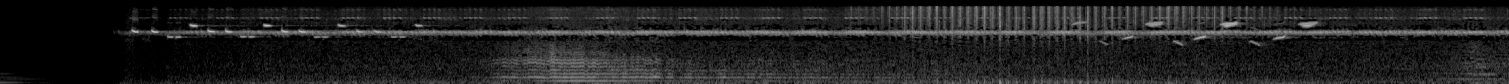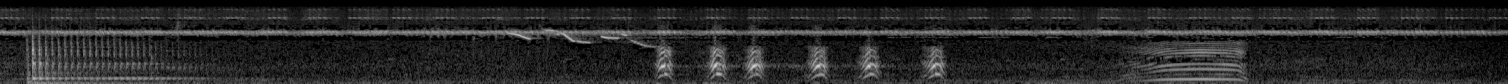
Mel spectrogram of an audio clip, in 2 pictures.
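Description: Steady high-pitched cricket trill that starts about a second in and holds, with short chirps and other insect calls scattered over it, including a quick run of sharp clicks late on.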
